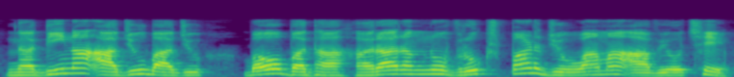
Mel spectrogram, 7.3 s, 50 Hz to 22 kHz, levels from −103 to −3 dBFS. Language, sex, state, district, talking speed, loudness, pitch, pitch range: Gujarati, male, Gujarat, Valsad, 90 wpm, -15 LUFS, 165 Hz, 155-210 Hz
